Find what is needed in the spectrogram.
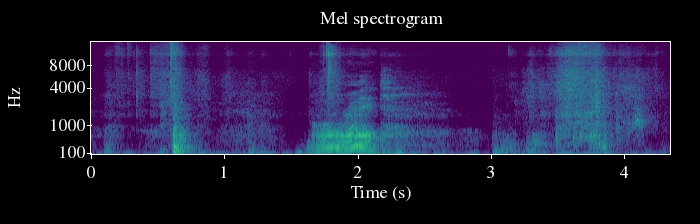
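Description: A book being handled on a laminate countertop: a sharp knock about half a second in, then a papery sliding rustle near the end as the hardback is set down. A brief murmur from a voice comes in the middle.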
